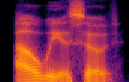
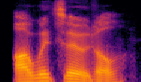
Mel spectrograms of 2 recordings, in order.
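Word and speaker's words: Ahuizotl: She say his name is, Awiasot. Awitzodal, Indiana corrected automatically.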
